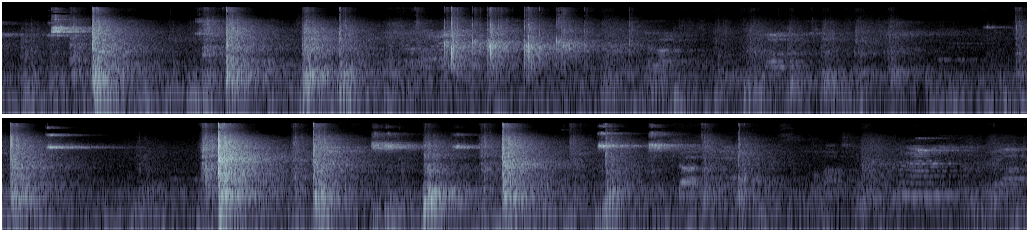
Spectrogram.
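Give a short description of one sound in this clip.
Shoes squeak sharply on a wooden court floor.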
